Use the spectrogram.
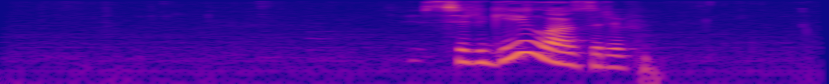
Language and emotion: Russian, neutral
